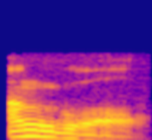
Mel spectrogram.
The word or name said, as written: ungual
